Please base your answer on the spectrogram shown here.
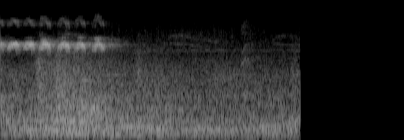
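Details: Two Purple-throated euphonias fighting, both possibly females, give aggressive calls: a quick burst of thin, very high chips, about five in half a second, then fade into a soft, noisy background.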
